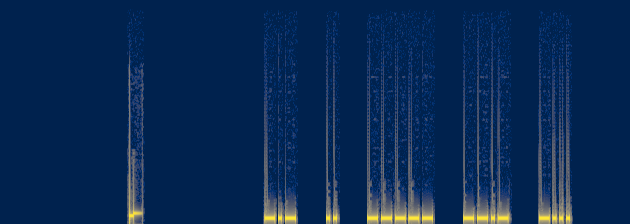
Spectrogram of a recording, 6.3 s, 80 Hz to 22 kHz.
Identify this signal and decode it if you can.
Morse code, heard as a keyed tone, about 36 wpm, spaced as for 20 wpm, 700 Hz. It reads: KI0QB
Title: USA Call Signs - 5 Characters - 3x Character Spacing - 35wpm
